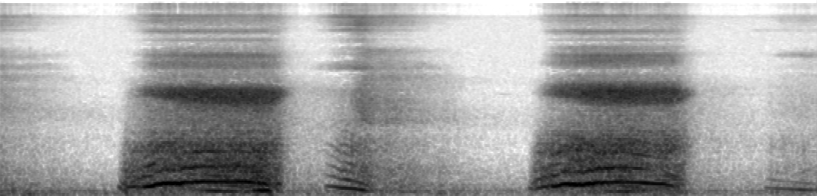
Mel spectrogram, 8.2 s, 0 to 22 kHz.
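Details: Slow, steady snoring, about 15 breaths a minute, with a buzzing, fluttering tone on each in-breath and a softer out-breath.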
